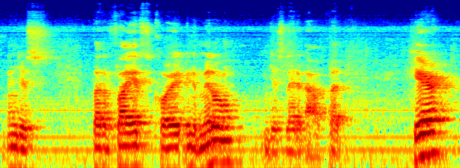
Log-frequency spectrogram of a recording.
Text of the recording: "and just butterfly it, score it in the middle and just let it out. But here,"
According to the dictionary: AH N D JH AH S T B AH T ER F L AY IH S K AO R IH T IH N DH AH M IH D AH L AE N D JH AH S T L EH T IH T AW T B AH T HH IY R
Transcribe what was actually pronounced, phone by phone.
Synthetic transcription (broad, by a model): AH N JH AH S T B AH T ER F L AY IH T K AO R IH T IH N DH AH M IH D L N JH AH S T L EH T IH T AW T B AH T HH IY R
